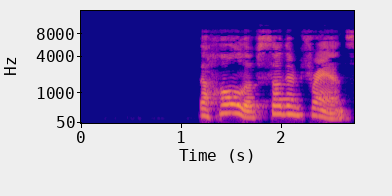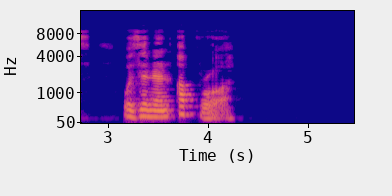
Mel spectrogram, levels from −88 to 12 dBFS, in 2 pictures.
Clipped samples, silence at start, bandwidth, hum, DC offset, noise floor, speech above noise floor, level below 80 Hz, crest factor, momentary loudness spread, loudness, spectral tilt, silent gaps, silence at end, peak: under 0.1%; 1.2 s; 9.6 kHz; none; under 0.1%; under -90 dBFS; over 69 dB; -70 dBFS; 18 dB; 15 LU; -21 LUFS; -4.5 dB/octave; none; 1.2 s; -6 dBFS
